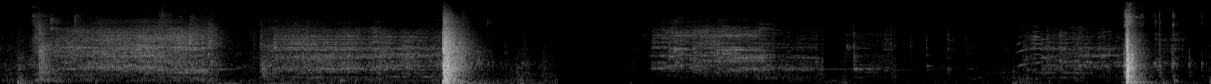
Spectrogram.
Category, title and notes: Soundscapes > Other
Screen door at Kluane Cabins
A screen door with creaky hinge opens and closes. One version from inside a cabin, the other from outside? Door constructed of wood. Recorded at the Kluane Cabin at Kluane Cabins near Kathleen Lake, Yukon.
door-hinge, field-recording, kluane-cabins, kluane-national-park, screen-door, squeaky-hinge, yukon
